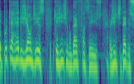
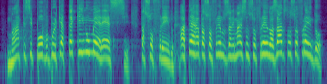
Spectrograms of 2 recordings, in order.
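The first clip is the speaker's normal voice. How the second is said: higher and louder, building urgency; loud preaching; 8 semitones higher, 6 dB louder than usual. Acted. Preacher voicing Jeremiah crying to the Lord, full-force preaching. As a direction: plead with the congregation for the suffering land.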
